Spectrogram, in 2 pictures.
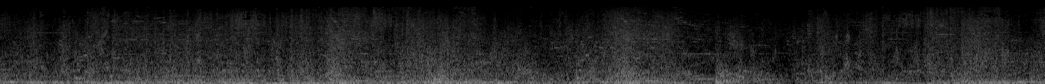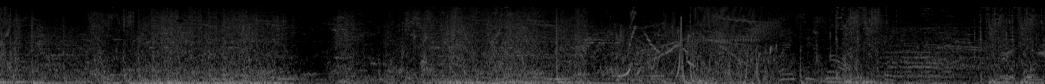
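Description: Fantasy battle sound effects clash, zap and explode without pause.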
